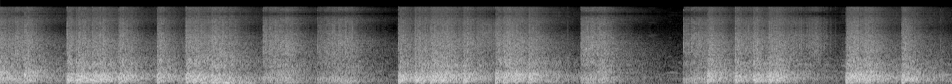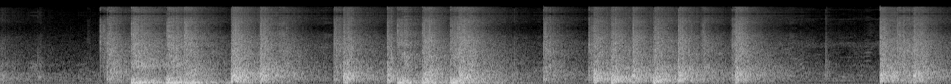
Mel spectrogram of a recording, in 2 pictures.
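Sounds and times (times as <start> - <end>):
fireworks bursting with echo: 0.0 - 19.0.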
